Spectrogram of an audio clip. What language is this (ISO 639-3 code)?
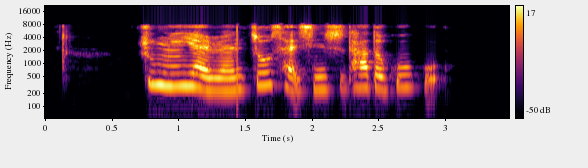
zho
